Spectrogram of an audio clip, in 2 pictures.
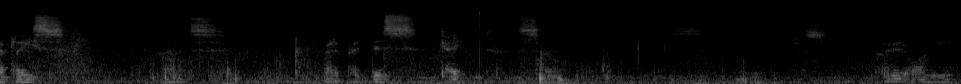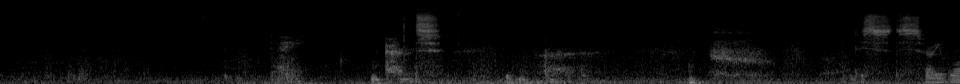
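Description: A young man talks softly and close up, in a whisper-like voice.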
